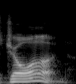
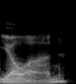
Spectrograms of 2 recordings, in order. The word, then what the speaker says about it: Joan: i had to go look up the proper pronunciation it is joanne it's not yon it's not juan it's johan and i checked that today in spanish it's joanne cardona he's only 23 or 24.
